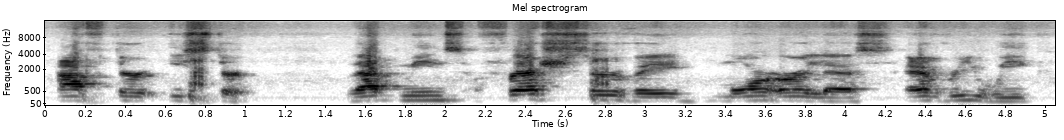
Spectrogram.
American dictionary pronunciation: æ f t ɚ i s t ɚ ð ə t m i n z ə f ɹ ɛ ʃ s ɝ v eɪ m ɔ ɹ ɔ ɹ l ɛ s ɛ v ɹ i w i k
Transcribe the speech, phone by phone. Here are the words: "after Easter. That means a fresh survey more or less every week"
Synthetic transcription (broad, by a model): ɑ f t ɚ i s t ɚ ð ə t m i n s ə f ɹ ɛ ʃ s ɝ v eɪ m ɔ ɹ ɔ ɹ l ɛ s ɛ v ɹ i w i k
